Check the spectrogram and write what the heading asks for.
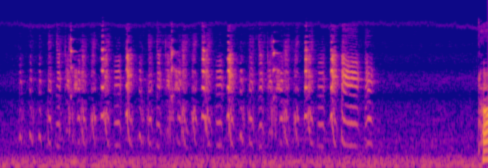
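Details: Pet zebra finch chattering back to its owner: a long, busy sequence of rapid buzzy and nasal notes that runs for several seconds, then breaks off, followed by a brief loud sound at the very end.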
